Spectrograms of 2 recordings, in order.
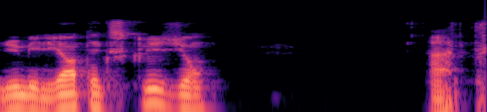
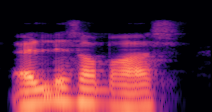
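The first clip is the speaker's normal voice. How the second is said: ordinary delivery, nothing marked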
